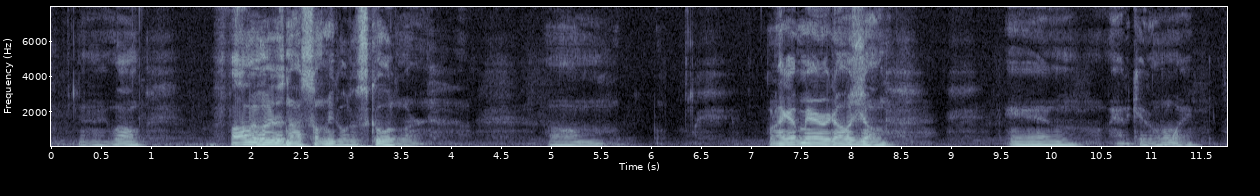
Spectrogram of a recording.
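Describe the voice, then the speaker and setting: A man speaks at a very deep, low pitch in a monotone, flat delivery with long, frequent pauses. Audible room echo and noticeable background noise fill the recording. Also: moderate pace, big swings in loudness. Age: 60s. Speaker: father of the host. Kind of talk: casual conversation.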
